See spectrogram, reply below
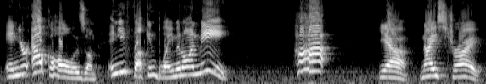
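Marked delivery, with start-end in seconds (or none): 4.4-5.0 mocking laugh. Real, not acted.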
